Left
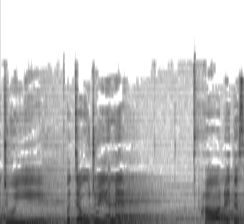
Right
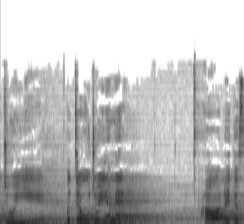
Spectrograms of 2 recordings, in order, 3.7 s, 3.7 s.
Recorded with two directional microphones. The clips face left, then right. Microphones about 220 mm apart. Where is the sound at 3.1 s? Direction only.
15° left (ahead or behind).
